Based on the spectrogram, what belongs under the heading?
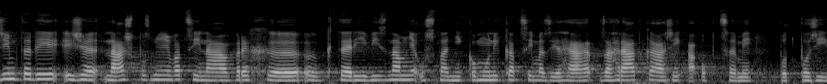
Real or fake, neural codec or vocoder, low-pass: real; none; 14.4 kHz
